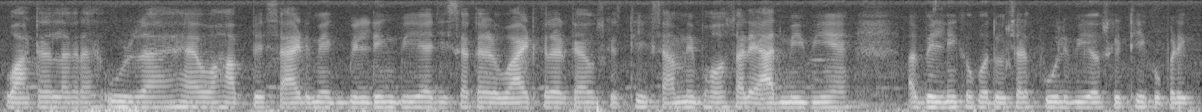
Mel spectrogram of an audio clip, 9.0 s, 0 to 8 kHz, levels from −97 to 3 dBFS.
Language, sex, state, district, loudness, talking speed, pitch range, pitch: Hindi, male, Bihar, West Champaran, -18 LUFS, 285 wpm, 135-140 Hz, 135 Hz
